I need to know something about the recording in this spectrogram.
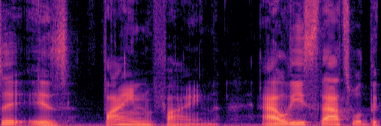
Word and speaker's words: Fifine: And by the way guys, I know that it's spelled Fifine, but apparently the correct way to pronounce it is Fine.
